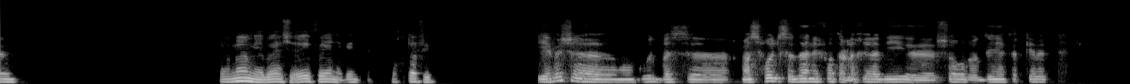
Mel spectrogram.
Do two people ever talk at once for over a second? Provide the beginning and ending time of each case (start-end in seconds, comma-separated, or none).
none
